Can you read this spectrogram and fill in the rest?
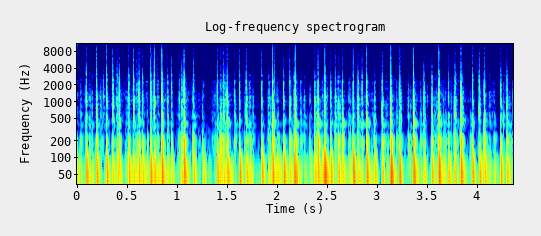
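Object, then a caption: Small printed cardboard box. Fingernails tap and scratch quickly across the surface of a small blue printed cardboard perfume box held in both hands. A rapid, uneven run of short, dull, low-heavy taps fills the clip, each dying almost instantly, with faint bright scratchy edges between them.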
